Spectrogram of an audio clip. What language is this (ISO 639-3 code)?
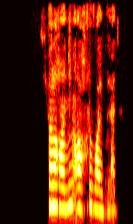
uzb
